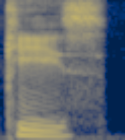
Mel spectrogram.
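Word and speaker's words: Caius: This college is commonly known as Kais pronounced keys and officially as Gonville and Kais after the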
